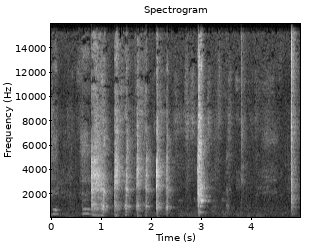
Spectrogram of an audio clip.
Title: fake cough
